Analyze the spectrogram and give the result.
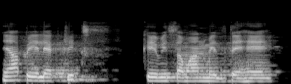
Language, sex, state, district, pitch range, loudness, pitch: Hindi, male, Bihar, Saran, 150-185 Hz, -13 LUFS, 165 Hz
